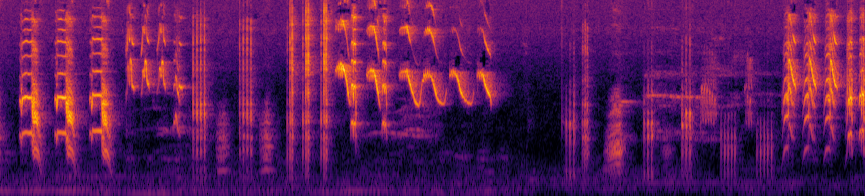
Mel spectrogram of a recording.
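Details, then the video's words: Song of a Jalak Nias (Jalak Coklat) starling, played to get other starlings singing: rapid chattering notes, sharp clicks and a run of wavering whistles, then a short pause, a few scattered notes and a closing burst of quick chips. "Merdunya Kicauan Burung Jalak Nias / Jalak Coklat, Memancing Jalak Lain Supaya Rajin Bunyi"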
